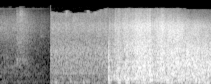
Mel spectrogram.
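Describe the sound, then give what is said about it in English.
A sharp thunder crack from a lightning strike bursts out of near silence, then swells into a loud, sustained roar of rumbling thunder, with no voices. The lightning struck Lafayette Park, across from the White House, during a storm. “The lightning bolt split the sky, striking four people in Lafayette Park just across from the White House.”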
